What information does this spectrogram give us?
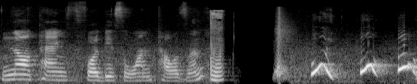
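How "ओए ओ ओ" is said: very high, loud hooting cries; high-pitched yelling. Acted. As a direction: yelp out sharp, piercing calls. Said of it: "इतने जोर जोर से मतलब चिल्ला रही हो".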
